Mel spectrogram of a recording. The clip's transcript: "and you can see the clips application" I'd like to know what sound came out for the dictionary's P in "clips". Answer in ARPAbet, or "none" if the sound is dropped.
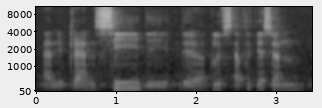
F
